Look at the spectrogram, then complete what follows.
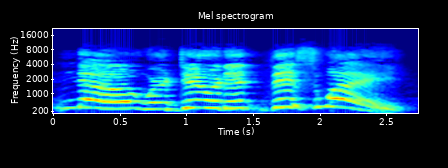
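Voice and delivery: high, loud overruling shout; boss's firm order. Acted. Preacher as boss correcting workers on job site, loud and firm. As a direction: shout it down, stretching "this way". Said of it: "He showed up on the job site and said".

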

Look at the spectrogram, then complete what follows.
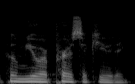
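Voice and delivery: ordinary talk

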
